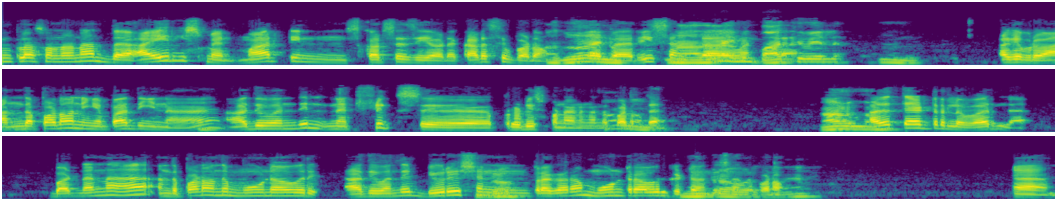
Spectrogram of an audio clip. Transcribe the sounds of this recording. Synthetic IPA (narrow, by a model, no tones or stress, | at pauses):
ɪmpɐlãsɔnːɐ̃nːaːɐd̪ɐɐɪɾɪʂmenmaːɾʈːɪnskaːɾseːsiɐʋɽɐkɐɽɐsipɐɽɔ̰̃keɐɾiːsɐnaːaːɾɯʋeɪlɐ | oːkeːpɐɾɐɐnd̪ɐpɐɽɐ̃niːŋɡɐpaːɾt̪iːŋɡɐnːaːɐðɯʋɐnd̪ɯnɛʈːflɪkspɾɔɖjuːspɐɳːaːɳɯ̃ŋɡɐnd̪ɐpɐɽɐt̪ːɐ | ɐðɯt̪eːʈːɐɾlɐʋɐɾɯlɐ | bɐʈːɐnːaːɐnd̪ɐpɐɽɐ̃ʋɐnd̪ɯmuːnɐːʋɐɾɯɐðɯʋɐnd̪ɯɖjuːɾeːʂɐnpɪɾɐɣaːɾɐ̃muːnɖrɐːʋɐɾɯk̬ɪʈːɯʋɐnd̪ɯt͡ʃːɯɐd̪ɐpɐɽɐ̃ | aː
